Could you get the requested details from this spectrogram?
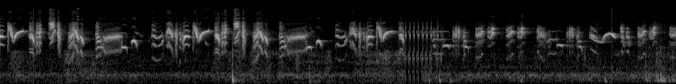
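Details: Melodious warbler (Hippolais polyglotta), a spring arrival, sings from its favourite tamarisk at the Bassin d'Arcachon: a fast, rambling stream of high, varied chattering and twittering notes with brief pauses between phrases.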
